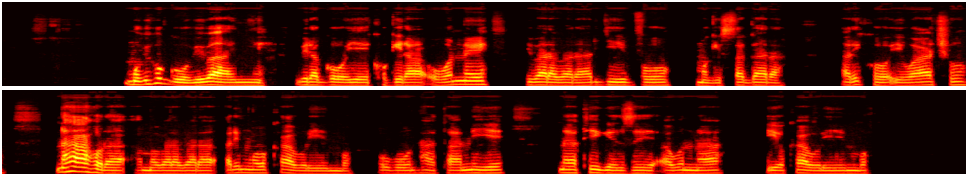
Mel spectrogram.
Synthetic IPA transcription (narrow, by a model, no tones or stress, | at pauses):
muβiɦuɡuβiβaːɲi | βiɾaɡo̞ːje̞kʰuɡiɾaṵβo̞ne̞ | iβaɾaβaɾaɾɟiːvu | muɡisaɡaɾaː | ɾikʰo̞iwaːt͡ʃu | naɦaɦo̞ɾaamaβaɾaβaɾaːɾimŋo̞kʰaːβuɾiːmbo̞ | uβun̥huatʰaːnije̞ | naatʰiɡe̞ze̞a̰βo̞na | ijo̞kʰaːβuɾiːmbo̞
